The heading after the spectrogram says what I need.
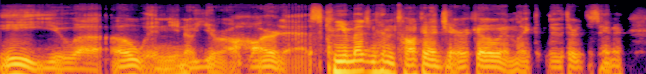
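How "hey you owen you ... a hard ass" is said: slow, deliberate drawl. Imitating a wrestling trainer talking to his son: imitating Stu Hart. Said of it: "he talks like".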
